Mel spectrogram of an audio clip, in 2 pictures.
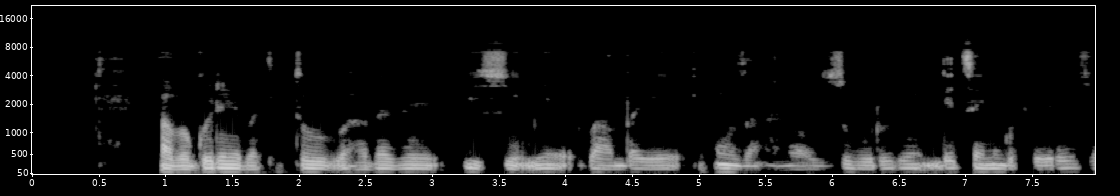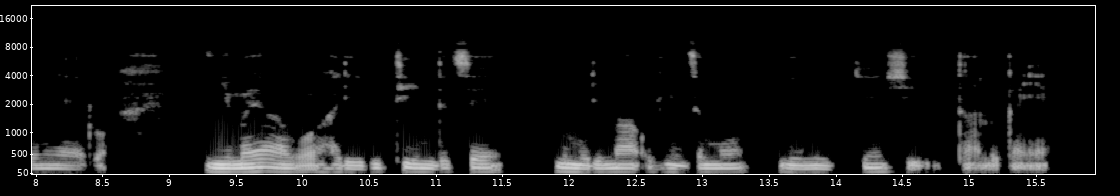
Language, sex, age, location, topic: Kinyarwanda, male, 18-24, Kigali, health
